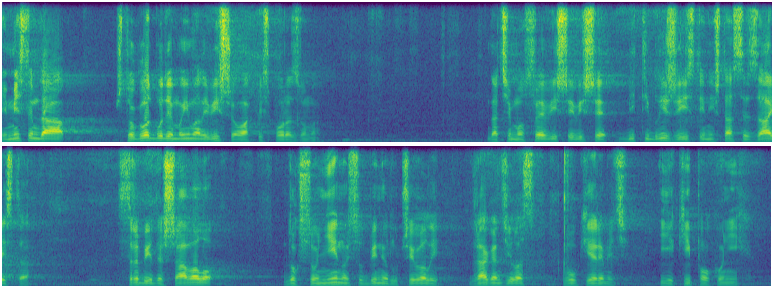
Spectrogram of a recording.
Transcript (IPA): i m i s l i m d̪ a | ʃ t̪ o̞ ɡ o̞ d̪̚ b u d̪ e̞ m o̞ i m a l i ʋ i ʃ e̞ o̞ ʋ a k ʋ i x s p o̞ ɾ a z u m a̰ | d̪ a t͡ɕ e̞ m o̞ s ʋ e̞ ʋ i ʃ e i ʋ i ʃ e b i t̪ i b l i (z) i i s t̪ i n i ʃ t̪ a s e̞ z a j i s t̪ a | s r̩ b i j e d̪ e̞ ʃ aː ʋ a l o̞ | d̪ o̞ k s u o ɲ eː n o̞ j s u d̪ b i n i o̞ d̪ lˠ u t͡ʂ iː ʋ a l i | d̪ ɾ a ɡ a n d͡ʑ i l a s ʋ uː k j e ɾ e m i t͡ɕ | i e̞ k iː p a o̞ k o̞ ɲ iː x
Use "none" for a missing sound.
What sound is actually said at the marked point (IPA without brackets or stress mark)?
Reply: ʒ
